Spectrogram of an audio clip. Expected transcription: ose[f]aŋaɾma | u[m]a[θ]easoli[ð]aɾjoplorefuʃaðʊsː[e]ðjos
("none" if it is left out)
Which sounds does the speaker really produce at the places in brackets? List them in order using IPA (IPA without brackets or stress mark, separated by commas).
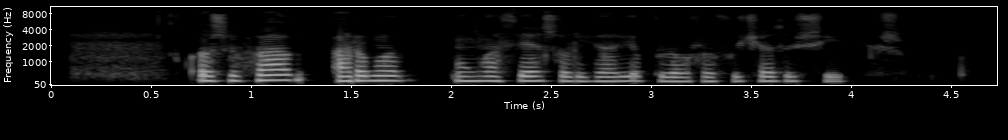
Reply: f, ŋ, θ, ð, i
